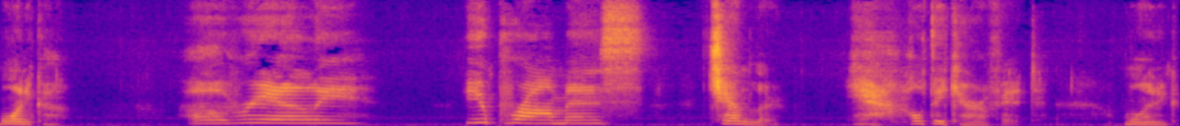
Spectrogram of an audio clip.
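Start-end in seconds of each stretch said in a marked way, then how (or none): 1.3-4.3 put-on drunken voice, higher, slower. Reading Monica answering Chandler's plan to hide her drunkenness, very drunk. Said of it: "He goes out into the hall and finds a very drunk [name] lying up against [name] and [name]'s door".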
